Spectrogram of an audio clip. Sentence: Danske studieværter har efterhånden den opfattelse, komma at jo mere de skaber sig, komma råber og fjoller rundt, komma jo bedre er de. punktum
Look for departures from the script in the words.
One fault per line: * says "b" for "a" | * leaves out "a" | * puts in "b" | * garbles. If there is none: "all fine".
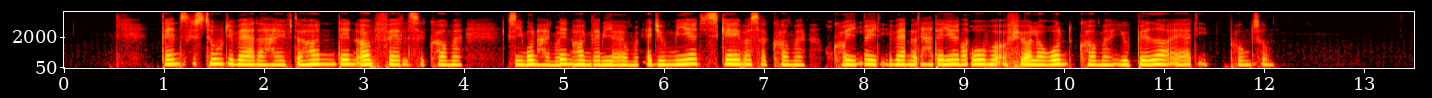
* garbles
* garbles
